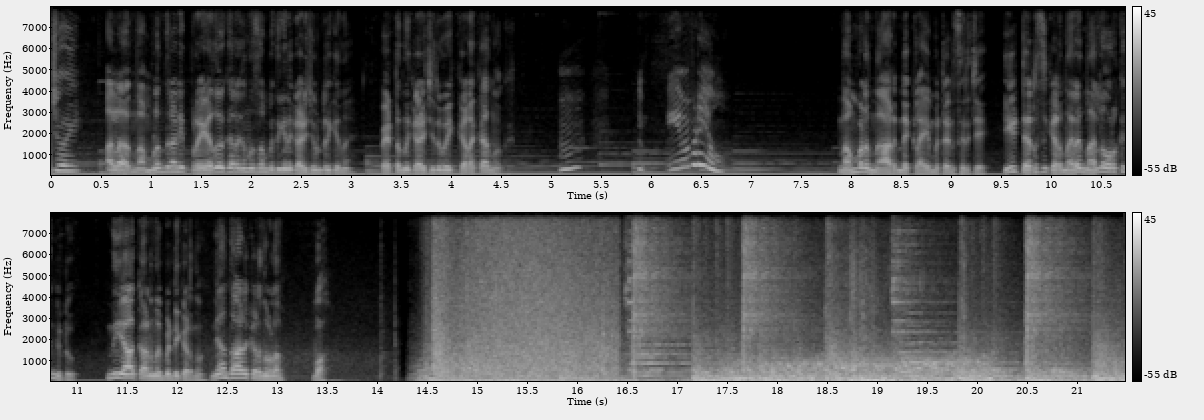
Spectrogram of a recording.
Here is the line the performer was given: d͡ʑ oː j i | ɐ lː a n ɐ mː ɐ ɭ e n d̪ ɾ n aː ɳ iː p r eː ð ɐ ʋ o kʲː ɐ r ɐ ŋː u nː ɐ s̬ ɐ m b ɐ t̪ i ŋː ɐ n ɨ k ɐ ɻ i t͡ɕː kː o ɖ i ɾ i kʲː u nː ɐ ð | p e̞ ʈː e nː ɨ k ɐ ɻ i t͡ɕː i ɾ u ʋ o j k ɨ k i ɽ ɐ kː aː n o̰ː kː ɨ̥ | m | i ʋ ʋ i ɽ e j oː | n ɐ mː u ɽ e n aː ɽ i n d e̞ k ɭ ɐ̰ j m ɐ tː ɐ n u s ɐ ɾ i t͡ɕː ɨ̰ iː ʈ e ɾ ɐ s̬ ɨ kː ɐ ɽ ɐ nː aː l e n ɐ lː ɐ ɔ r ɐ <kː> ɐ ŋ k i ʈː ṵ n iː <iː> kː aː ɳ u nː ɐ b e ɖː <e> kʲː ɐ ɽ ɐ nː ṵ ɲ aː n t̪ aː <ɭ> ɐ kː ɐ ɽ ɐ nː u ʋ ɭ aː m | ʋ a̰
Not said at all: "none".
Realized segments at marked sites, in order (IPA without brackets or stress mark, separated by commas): kː, aː, i, ɾ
